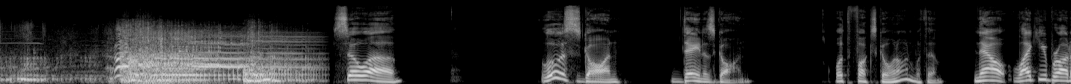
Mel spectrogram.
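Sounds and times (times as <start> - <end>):
monster dog growling roar in a film: 0.0 - 3.3
speech: 3.4 - 4.1, 5.4 - 7.6, 8.4 - 10.7.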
